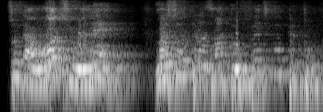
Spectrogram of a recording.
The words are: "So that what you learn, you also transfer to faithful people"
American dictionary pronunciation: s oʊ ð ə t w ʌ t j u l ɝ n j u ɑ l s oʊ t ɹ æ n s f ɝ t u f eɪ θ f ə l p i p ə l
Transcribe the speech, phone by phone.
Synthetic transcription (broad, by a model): s oʊ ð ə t w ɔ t j u l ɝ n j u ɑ s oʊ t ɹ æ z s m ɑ t u f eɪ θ f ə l p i p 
